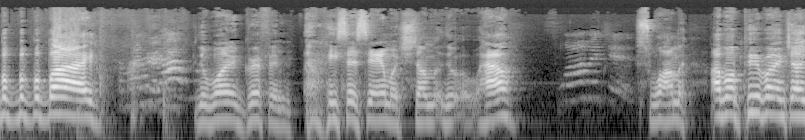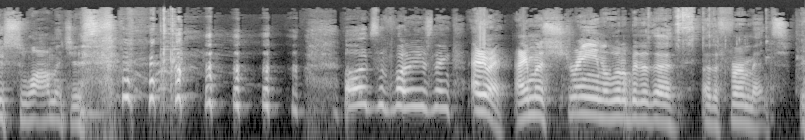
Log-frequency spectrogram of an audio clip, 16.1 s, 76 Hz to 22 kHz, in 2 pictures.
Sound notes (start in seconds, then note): 8.8 laughs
